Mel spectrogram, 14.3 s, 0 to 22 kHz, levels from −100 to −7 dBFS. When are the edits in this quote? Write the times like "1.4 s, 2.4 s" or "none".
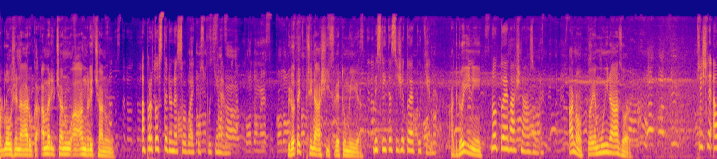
none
